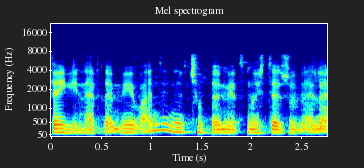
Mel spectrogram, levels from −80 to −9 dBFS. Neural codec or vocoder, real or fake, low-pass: vocoder, 22.05 kHz, 80 mel bands, HiFi-GAN; fake; 7.2 kHz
